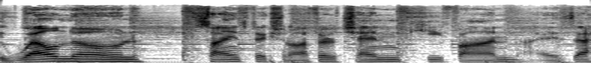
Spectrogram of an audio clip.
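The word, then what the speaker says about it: Qiufan: What a brilliant idea of basically taking a well-known science fiction author, Chen Qifan. Is that how you say his name? Qifan? Qifan.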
